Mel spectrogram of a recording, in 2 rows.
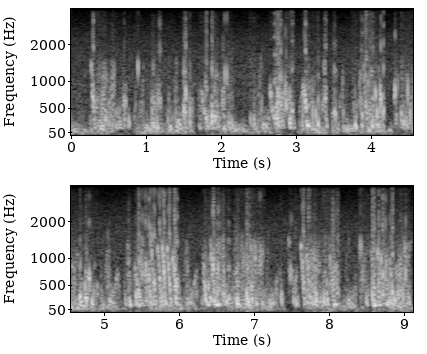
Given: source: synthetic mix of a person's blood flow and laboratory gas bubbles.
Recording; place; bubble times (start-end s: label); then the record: Doppler ultrasound of blood flow; precordium
0.24-0.82 s: bubbles
0.85-0.94 s: bubbles
1.05-1.38 s: bubbles
1.47-2.19 s: bubbles
2.36-2.51 s: bubbles
2.62-3.00 s: bubbles
3.05-3.44 s: bubbles
3.48-3.55 s: bubbles
3.73-4.21 s: bubbles
4.29-4.94 s: bubbles
5.26-6.04 s: bubbles
6.27-7.16 s: bubbles
7.33-8.16 s: bubbles
8.38-9.12 s: bubbles
From the record:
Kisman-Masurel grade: 444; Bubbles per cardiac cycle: continuous sound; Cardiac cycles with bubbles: 100%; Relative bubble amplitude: maximal (0.775 to 0.999); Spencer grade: 4 (maximum detectable bubble signal sounding continuously throughout systole and diastole of every cardiac period, and overriding the amplitude of the normal cardiac signals); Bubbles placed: only in the low amplitude regions of the cardiac cycle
